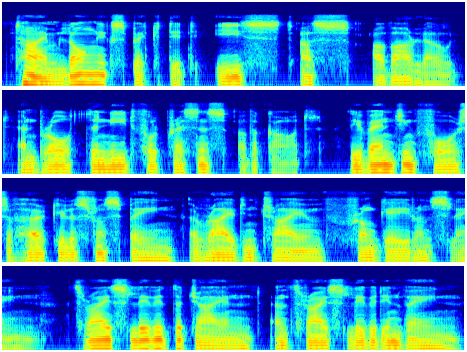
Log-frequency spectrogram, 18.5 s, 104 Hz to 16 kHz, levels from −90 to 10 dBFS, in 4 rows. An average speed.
No: slow, 125 wpm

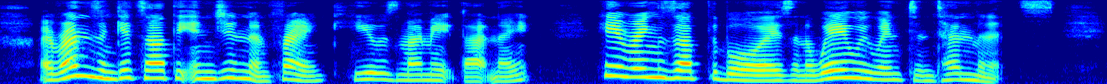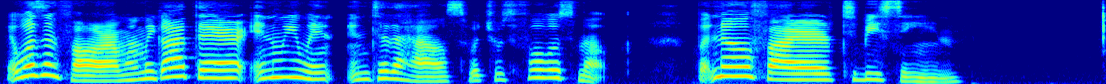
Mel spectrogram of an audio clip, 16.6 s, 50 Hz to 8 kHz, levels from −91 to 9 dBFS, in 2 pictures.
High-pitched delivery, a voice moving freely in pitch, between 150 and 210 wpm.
Yes: high, 225 Hz; wide, 6.7 semitones; average, 190 wpm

